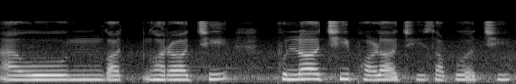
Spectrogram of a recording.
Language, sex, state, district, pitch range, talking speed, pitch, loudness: Odia, female, Odisha, Khordha, 215-240 Hz, 115 wpm, 220 Hz, -15 LUFS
